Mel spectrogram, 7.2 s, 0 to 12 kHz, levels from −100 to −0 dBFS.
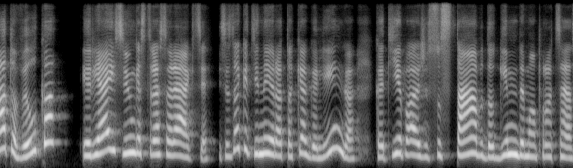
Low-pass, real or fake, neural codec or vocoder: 10.8 kHz; fake; codec, 24 kHz, 1.2 kbps, DualCodec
